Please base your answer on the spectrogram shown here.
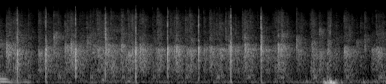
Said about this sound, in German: weil jetzt dürft ihr euch nämlich selbst applaudieren. Das beste Publikum, was wir jemals bei Fußball MML Live hatten ja. heute Abend hier live in Berlin.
